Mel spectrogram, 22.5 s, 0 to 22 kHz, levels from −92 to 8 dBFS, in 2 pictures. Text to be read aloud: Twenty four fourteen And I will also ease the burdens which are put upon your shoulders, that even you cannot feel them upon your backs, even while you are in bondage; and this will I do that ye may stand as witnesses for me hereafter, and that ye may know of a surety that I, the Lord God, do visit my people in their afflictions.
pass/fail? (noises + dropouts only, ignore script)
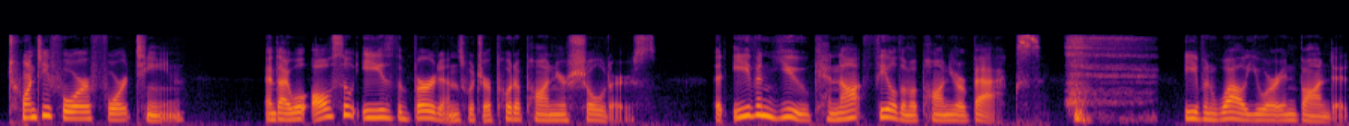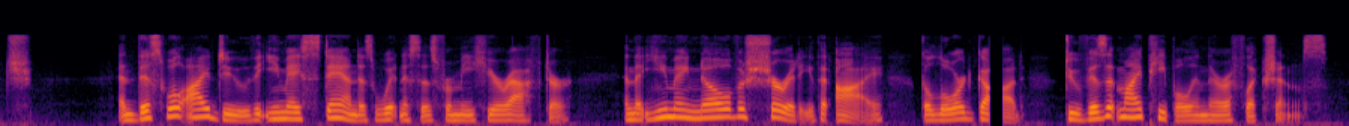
fail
